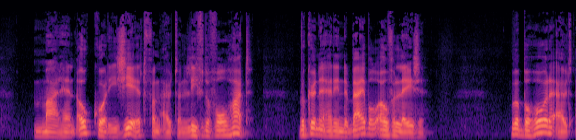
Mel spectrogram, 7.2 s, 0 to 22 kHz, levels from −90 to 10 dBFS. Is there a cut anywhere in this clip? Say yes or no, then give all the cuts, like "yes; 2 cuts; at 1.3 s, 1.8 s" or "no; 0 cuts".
no; 0 cuts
